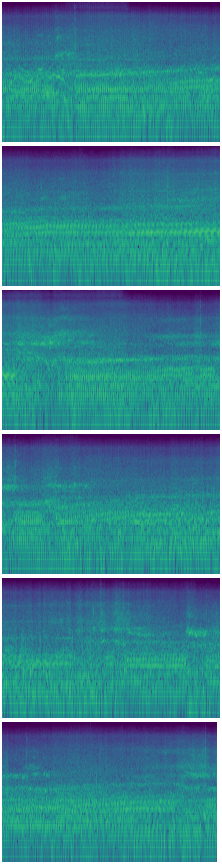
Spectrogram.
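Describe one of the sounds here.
A go-kart engine drones at full throttle, rising and dipping through corners.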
